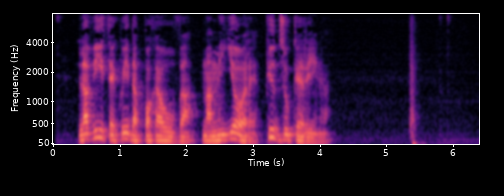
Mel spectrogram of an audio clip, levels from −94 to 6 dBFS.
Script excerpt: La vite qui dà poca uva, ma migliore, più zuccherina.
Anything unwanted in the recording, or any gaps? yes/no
yes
